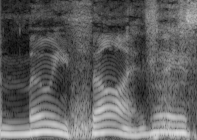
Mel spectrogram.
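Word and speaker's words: Muay Thai: and three decisions she's a muy thine that's exactly how you say it brad yeah uh style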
